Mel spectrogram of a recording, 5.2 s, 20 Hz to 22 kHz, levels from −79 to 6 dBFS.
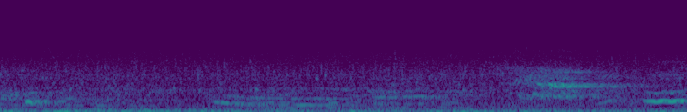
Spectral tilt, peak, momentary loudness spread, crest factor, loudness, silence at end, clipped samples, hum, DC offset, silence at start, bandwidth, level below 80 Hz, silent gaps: -5 dB/octave; -28 dBFS; 12 LU; 18 dB; -48 LUFS; 0 s; under 0.1%; none; under 0.1%; 0 s; 5.8 kHz; -52 dBFS; none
